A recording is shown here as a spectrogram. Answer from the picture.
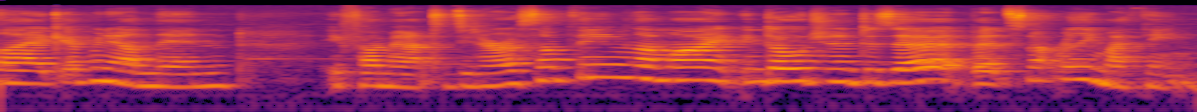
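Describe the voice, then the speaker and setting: A woman with an Australian accent speaks at a fairly high pitch with lively intonation. Both room echo and background noise can be heard. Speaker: vlogger and model. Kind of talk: casual vlog talk.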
